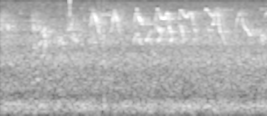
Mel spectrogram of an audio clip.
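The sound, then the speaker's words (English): Steady running water rushes continuously, with small birds chirping and twittering faintly above the flow. No voices. “Sound of water running in the background, but also the birds.”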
